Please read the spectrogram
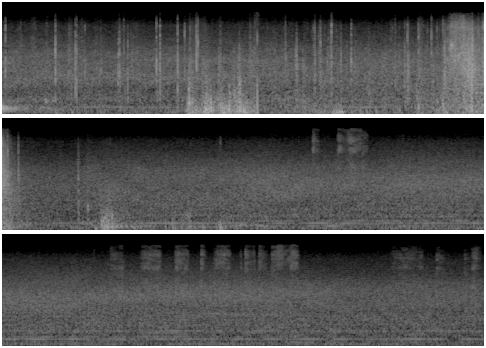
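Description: Flip-chart paper being handled: crackling and ticks, then a loud paper rustle about four and a half seconds in as a sheet is turned over. Later come a few faint scratchy strokes of a marker writing on the fresh page.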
